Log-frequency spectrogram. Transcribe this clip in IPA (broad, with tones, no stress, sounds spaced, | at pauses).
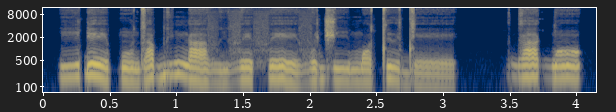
iː˧ ɗ eː˦˨ p ũ˨ d a˧ b i˦ ŋ aː˨ v i˨ v e˦˨ f eː˦˨ v ə˧ d͡ʒ iː˨ m ɔ˨ t ɨ˦˨ d eː˨ | ɡ aː˦ ɡ͡b ɔ̃˦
